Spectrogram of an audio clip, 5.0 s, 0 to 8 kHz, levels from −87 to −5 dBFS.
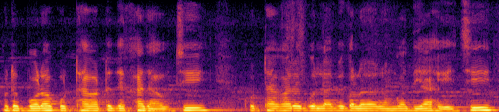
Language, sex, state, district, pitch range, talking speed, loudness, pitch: Odia, male, Odisha, Nuapada, 145-150 Hz, 170 wpm, -14 LUFS, 145 Hz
